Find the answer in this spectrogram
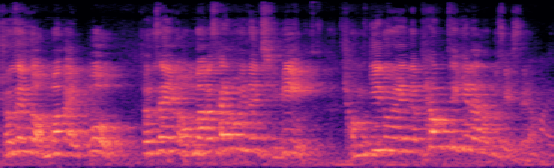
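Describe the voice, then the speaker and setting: Guy with a really high voice doing a kids sermon, keeps quizzing the kids, big echoey church hall. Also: lively intonation, quick pace. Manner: interactive, keeps quizzing the kids and calling them by name. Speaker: youth ministry pastor. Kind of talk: children's sermon at a church retreat. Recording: echoey hall, far from the mic, children's crowd.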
